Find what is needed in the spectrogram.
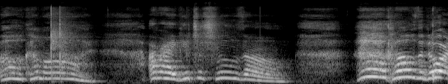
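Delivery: very high irritated voice. Retelling how they talked to their young son: imitating own irritated voice. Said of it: "I'd be talking to him like I'm irritated all the time".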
